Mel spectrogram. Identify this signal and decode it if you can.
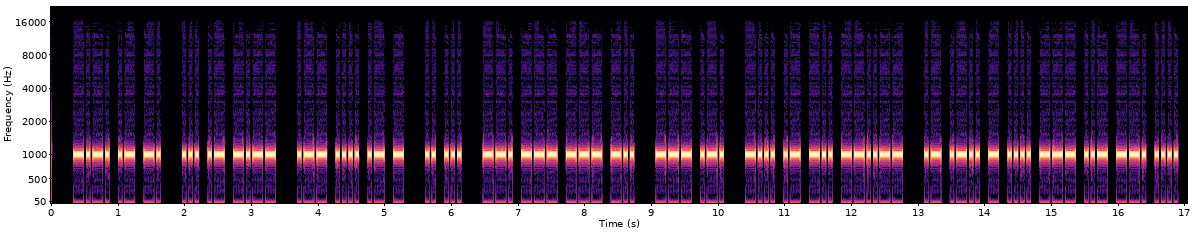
Morse code, heard as a keyed tone, about 25 wpm, 1000 Hz. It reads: CAN SAY WHAT IS GOOD OR BAD, ALTHOUGH
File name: qotdfiles / 25wpm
